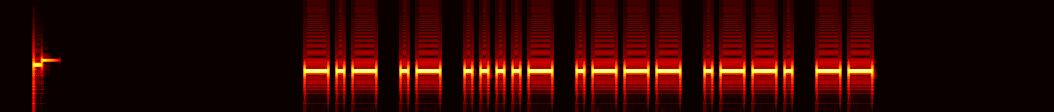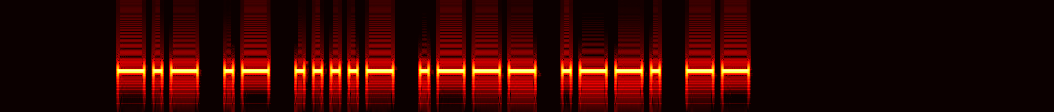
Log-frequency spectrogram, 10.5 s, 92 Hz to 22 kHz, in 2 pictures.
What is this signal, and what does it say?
Morse code, heard as a keyed tone, about 29 wpm, 700 Hz. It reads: KA4JPM KA4JPM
